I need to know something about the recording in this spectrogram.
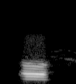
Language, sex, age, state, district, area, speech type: Manipuri, male, 18-30, Manipur, Kangpokpi, urban, conversation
